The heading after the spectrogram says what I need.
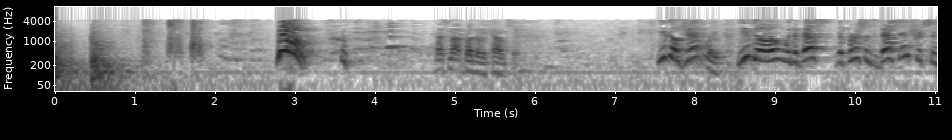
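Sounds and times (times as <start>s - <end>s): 
pounding on a door: 0.0s - 1.0s
laughter: 1.9s - 8.4s
speech: 4.9s - 6.0s, 7.5s - 11.0s.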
